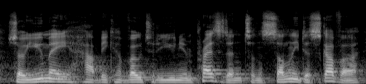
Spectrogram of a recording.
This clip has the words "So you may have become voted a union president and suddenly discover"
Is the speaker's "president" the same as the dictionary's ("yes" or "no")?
yes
